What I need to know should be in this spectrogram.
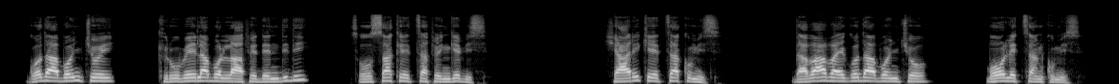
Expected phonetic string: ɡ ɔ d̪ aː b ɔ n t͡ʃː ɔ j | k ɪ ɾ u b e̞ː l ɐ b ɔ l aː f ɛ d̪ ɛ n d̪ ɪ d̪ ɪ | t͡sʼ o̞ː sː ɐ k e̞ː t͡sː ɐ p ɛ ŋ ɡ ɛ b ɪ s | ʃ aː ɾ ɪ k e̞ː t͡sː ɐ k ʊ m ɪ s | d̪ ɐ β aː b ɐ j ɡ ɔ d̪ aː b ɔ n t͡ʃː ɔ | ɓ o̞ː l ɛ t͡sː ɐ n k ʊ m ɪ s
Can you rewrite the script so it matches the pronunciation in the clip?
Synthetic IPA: ɡ ɔ d̪ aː b ɔ n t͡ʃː ɔ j | k ɪ ɾ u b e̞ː l ɐ b ɔ lː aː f ɛ d̪ ɛ n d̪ ɪ d̪ ɪ | t͡sʼ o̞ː sː ɐ k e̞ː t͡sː ɐ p ɛ ŋ ɡ ɛ b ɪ s | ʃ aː ɾ ɪ k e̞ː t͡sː ɐ k ʊ m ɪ s | d̪ ɐ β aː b ɐ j ɡ ɔ d̪ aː b ɔ n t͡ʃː ɔ | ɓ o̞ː l ɛ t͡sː ɐ n k ʊ m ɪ s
